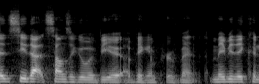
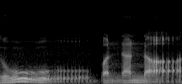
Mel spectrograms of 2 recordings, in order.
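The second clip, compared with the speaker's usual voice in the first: hammed-up, goofy, played-up cartoon ape voice; 3 semitones lower, 4 dB quieter than usual. Asked why they say a word that way, quoting a video game: Donkey Kong 64 voice. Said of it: "that's how he says it in Donkey Kong sixty-four".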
